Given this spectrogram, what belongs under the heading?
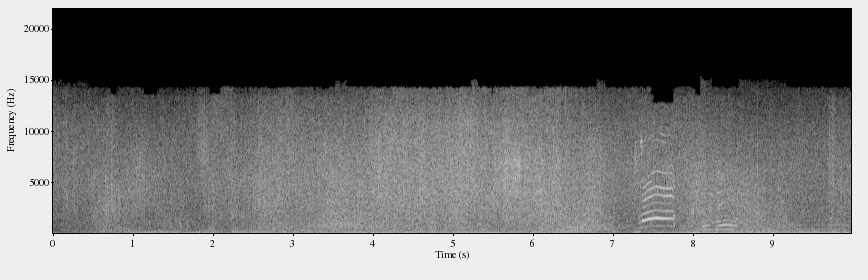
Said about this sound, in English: The sound of falling water gets louder. Lena notices the cascading water up ahead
